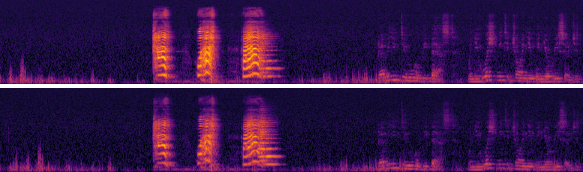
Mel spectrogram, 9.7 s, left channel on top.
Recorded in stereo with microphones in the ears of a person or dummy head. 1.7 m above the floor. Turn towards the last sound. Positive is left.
turn(degrees=85)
